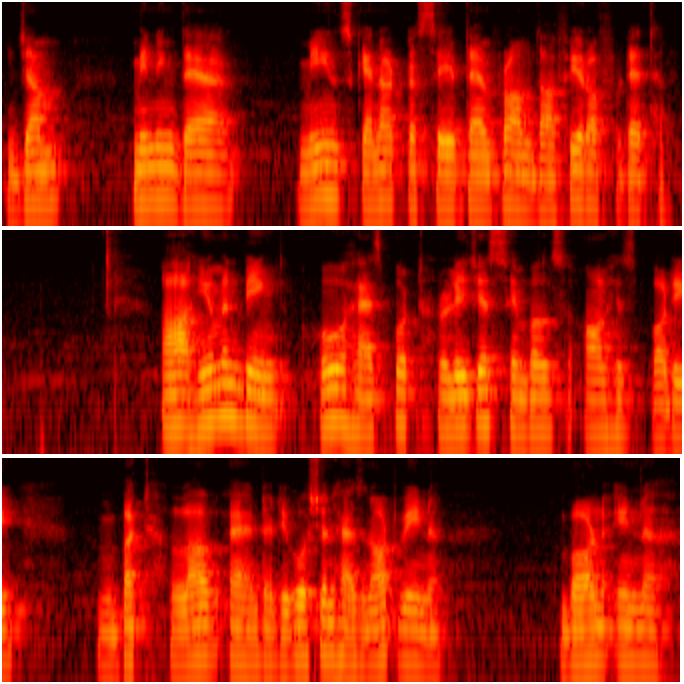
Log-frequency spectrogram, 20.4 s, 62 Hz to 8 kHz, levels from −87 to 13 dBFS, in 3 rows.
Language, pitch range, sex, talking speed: Punjabi, 100-115 Hz, male, 95 wpm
